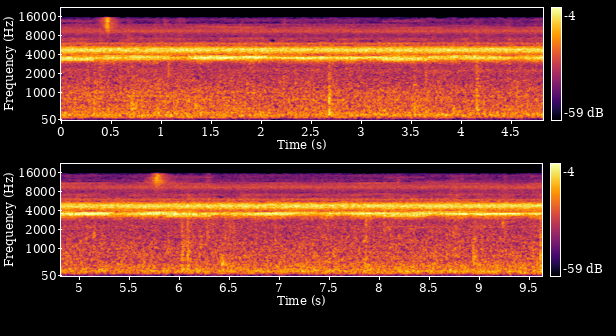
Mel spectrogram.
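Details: Summer-night crickets in a Virginia backyard produce a level, shimmering wall of high trills, joined by two brief very high chirps and scattered soft clicks.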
